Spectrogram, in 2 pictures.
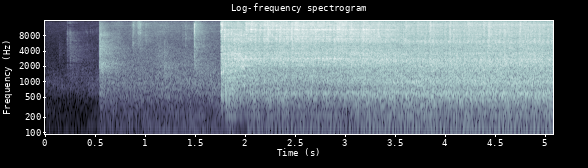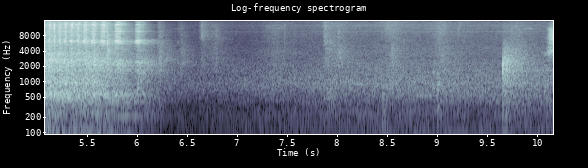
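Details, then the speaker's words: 2002 Polaris Scrambler 400 4x4 ATV, plug cleaned; quick crank catches into rough single-cylinder run about four seconds then dies; plug comes out super wet; owner suspects water in the crankcase sprayed into the cylinder. "as soon as you clean off that plug it fires up for a little bit and then dies and the plug is super wet afterwards"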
